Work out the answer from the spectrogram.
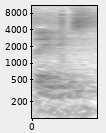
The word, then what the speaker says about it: Thames: It looks like it should be pronounced Thames.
